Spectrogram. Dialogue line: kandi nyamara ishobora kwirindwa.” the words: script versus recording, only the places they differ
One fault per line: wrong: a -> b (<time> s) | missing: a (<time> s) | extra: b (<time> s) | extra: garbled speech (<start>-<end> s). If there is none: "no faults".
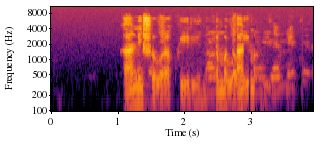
missing: nyamara (1.3 s)
extra: garbled speech (2.5-3.1 s)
